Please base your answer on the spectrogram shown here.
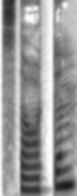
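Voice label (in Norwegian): "starten", Norwegian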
